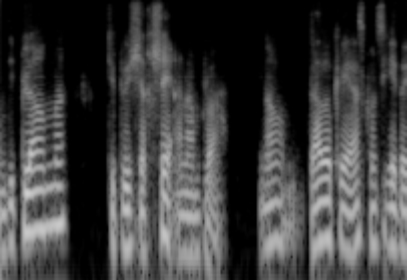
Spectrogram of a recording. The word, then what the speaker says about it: emploi: OI, toujours quoi? Donc, un emploi. Emploi. OK, merci. Tu peux chercher un emploi. Étant donné que tu as eu ton diplôme, tu peux chercher un emploi.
